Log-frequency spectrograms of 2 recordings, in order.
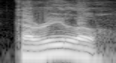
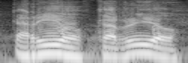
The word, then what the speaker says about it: Carrillo: Carrillo. Carrillo.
